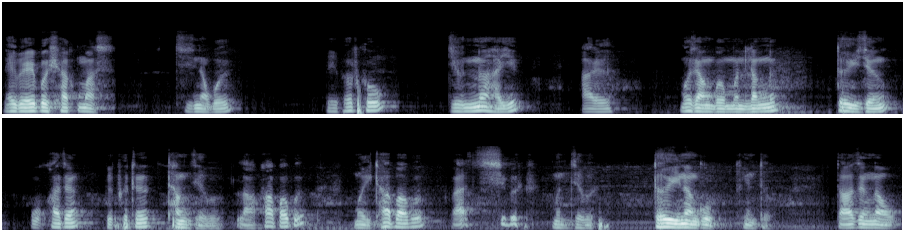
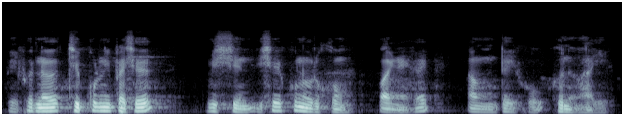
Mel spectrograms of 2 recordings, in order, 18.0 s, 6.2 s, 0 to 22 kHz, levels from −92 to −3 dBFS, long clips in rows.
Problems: low volume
